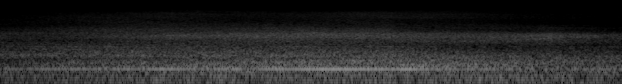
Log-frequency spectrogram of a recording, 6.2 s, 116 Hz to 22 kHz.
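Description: A train hauled by an Indian Railways WAP-4 electric locomotive rolling past along the platform: a steady hum over wheel-on-rail rumble and hiss, swelling to its loudest about three to four seconds in as the locomotive and coaches pass close, then easing off.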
